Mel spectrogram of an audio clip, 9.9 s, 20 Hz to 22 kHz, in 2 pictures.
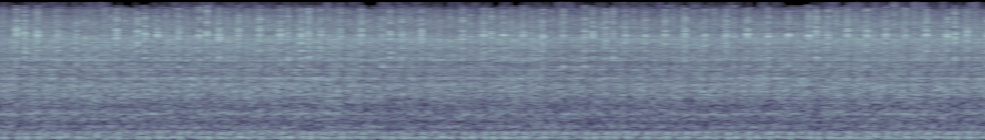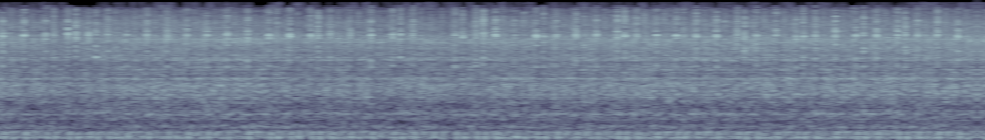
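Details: Kohler Command Pro 27hp lawn mower V-twin after head gasket repair, muffler baffle removed (possibly part of gasket failure): loud raspy open-exhaust bark with even steady firing, no misses or surging; normal running.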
